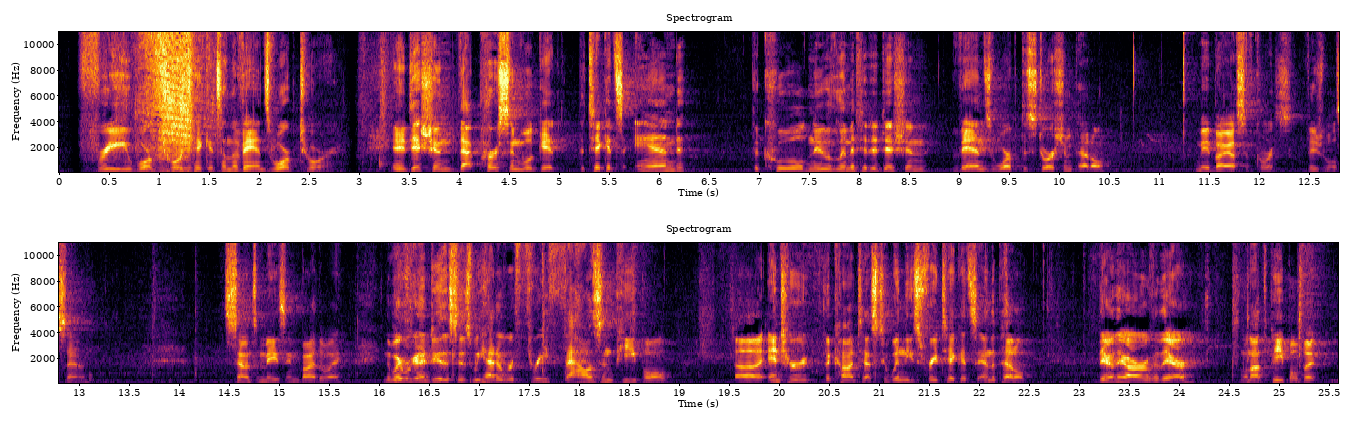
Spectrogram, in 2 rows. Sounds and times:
Speech: 0.3s - 6.3s, 7.0s - 10.5s, 11.3s - 13.2s, 14.5s - 18.9s, 19.6s - 22.5s, 23.2s - 25.5s.

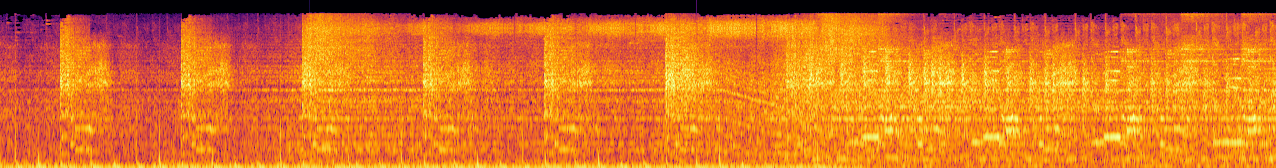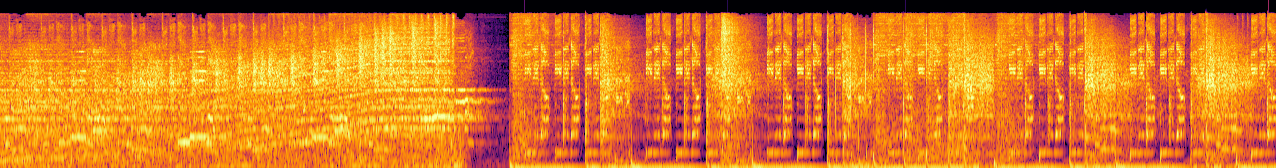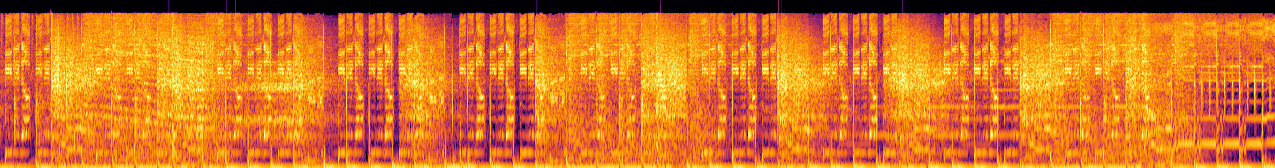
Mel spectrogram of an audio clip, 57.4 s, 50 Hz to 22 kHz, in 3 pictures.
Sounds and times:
Music: 0.0s - 57.4s.

